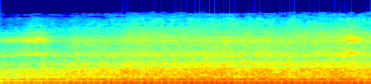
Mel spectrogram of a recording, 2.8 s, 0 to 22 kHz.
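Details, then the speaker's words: Fiat Panda Sisley 4x4 first start after restoration, cold on choke: steady low drone with a faint high whine coming and going; owner suspects the alternator and thinks it might ease off, unconfirmed. "making a noise in here. I know, I can hear it. Probably the alternator. It might ease off."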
